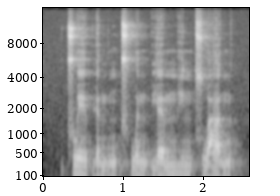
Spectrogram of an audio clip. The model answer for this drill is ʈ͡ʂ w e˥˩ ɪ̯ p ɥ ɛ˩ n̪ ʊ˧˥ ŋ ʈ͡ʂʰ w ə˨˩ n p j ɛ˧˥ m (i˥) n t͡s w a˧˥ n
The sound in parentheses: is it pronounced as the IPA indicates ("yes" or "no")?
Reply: yes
